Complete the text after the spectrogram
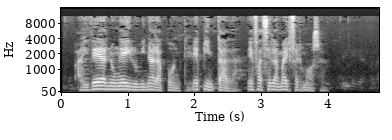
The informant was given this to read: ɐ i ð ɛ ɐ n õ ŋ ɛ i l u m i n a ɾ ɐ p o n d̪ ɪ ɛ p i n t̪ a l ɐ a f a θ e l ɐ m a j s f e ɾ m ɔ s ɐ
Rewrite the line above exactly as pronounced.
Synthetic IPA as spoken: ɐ i ð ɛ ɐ n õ ŋ ɛ i l u m i n a ɾ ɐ p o n t̪ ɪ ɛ p i n t̪ a l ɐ ɛ f a θ e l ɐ m a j s f e ɾ m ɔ s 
